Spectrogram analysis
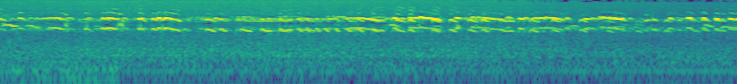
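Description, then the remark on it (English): A flock of golden plovers keeps up a steady chorus of high, overlapping whistled calls, carried over a low, continuous roar of gas well engines in the background, across the river from Fort Chaffee. “The birds keep up an exciting caroling with background accompaniment of gas well engines roaring and boom, boom of artillery practice at Fort Chaffee across the river.”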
